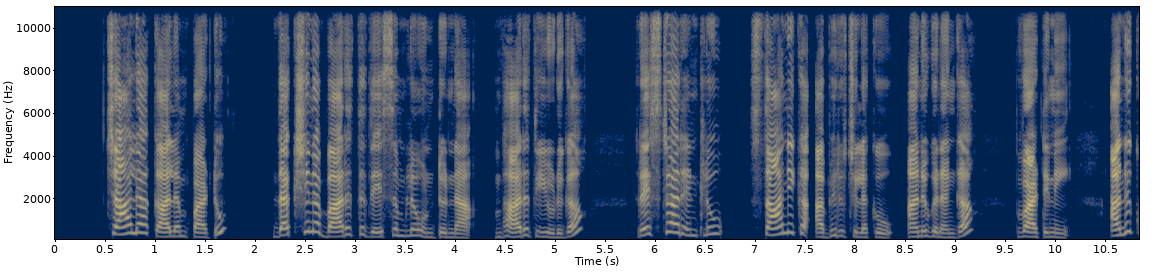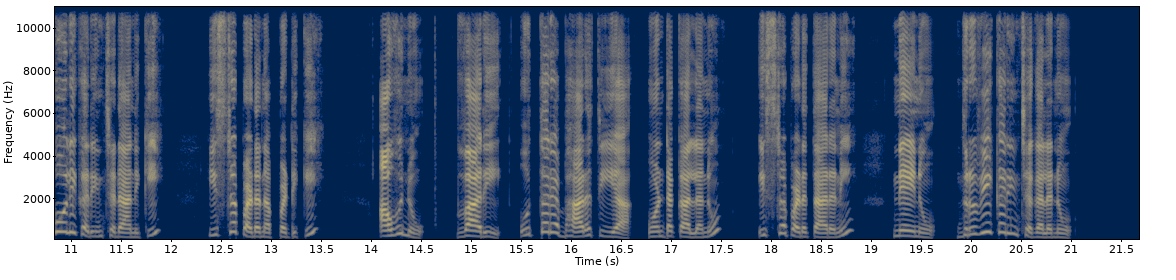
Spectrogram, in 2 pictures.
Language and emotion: Telugu, neutral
